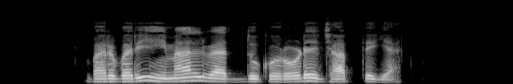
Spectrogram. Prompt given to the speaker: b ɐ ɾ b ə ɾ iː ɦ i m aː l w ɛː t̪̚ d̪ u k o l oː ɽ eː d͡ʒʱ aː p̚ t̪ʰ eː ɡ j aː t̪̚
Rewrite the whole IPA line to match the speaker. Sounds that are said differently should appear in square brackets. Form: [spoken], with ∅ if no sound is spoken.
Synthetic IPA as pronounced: b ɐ ɾ b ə ɾ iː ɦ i m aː l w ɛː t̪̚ d̪ u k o [ɾ] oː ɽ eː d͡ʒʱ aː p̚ [t̪] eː ɡ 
